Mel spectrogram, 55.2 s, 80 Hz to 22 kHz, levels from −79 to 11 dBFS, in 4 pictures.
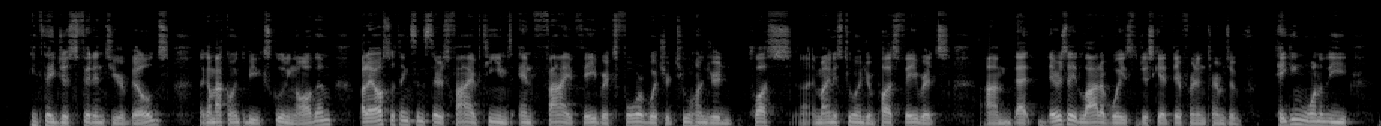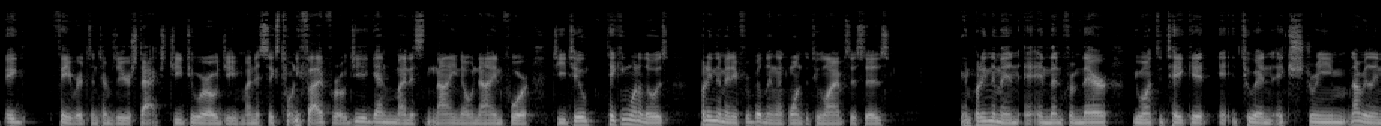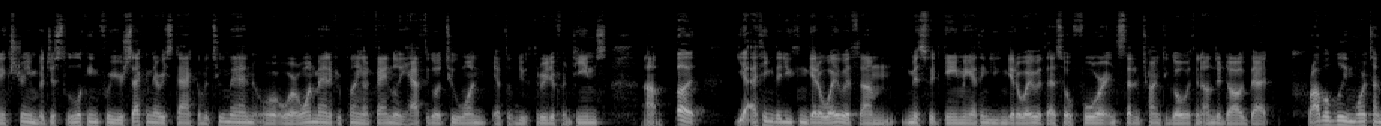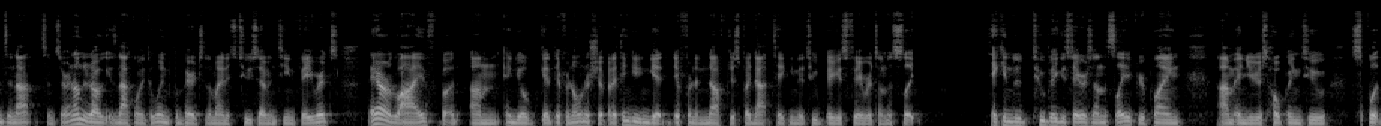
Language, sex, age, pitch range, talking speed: English, male, 20-39, 90-105 Hz, 260 wpm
